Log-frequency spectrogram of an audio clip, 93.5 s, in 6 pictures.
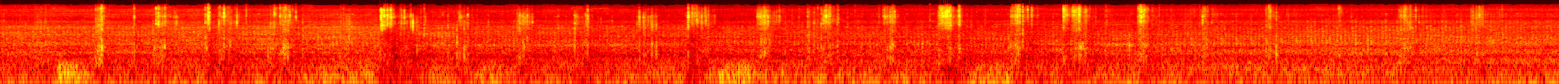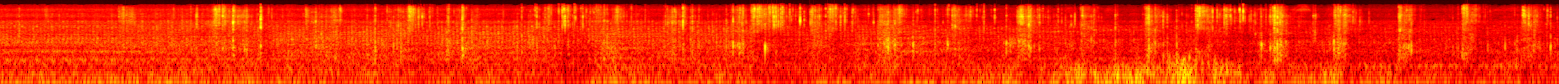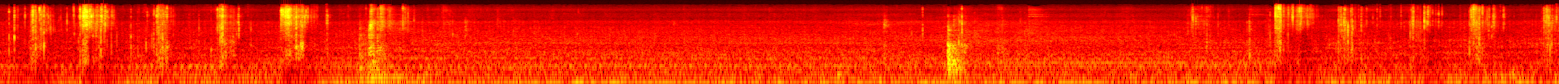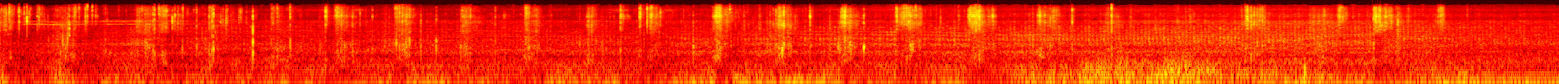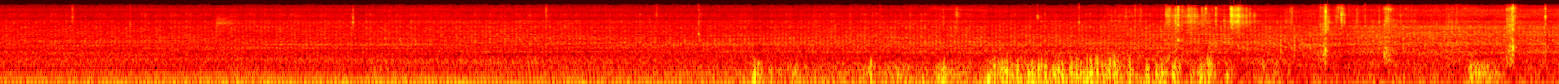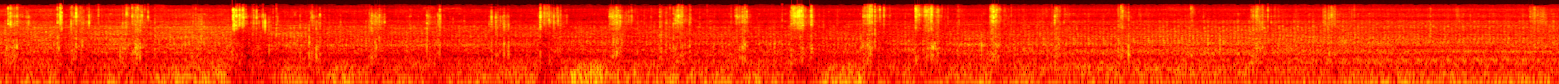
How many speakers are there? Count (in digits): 0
